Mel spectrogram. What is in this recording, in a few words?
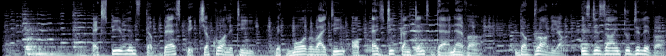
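TVC english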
